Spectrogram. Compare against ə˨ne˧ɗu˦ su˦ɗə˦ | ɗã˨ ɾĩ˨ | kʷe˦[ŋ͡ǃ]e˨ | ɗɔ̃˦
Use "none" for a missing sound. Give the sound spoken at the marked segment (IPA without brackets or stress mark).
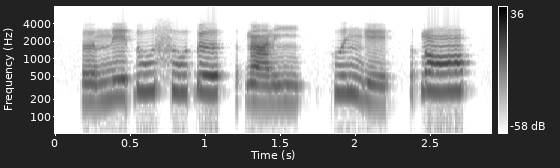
ŋ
